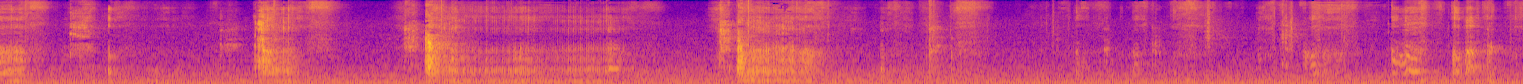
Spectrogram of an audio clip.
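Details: Bulldog puppy, one of several in a compilation of pet bulldog puppies, growling indoors in short rough bursts between quieter stretches, with scattered knocks and household noise around it.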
